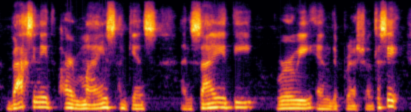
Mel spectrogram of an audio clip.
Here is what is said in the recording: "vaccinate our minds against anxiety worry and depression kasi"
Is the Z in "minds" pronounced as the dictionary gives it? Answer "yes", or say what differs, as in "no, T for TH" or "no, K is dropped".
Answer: no, S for Z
